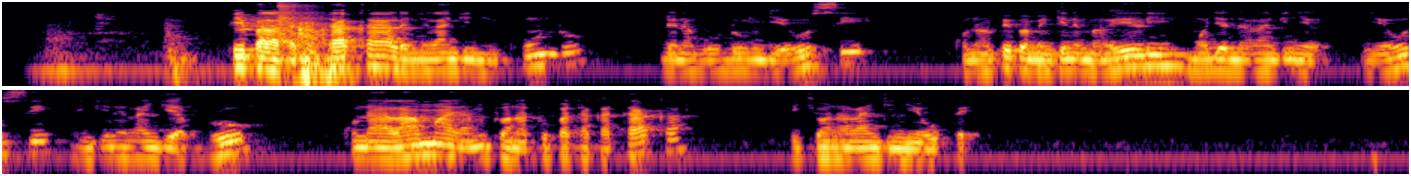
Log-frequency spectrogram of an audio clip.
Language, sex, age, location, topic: Swahili, male, 25-35, Dar es Salaam, government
